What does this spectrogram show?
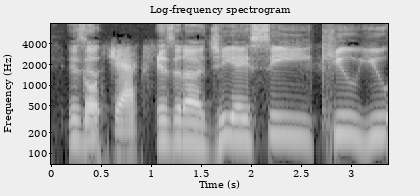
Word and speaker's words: Jacques: well it's a nickname my real name is Jacques there's a little hard to spell pronounced jack is it a GAC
